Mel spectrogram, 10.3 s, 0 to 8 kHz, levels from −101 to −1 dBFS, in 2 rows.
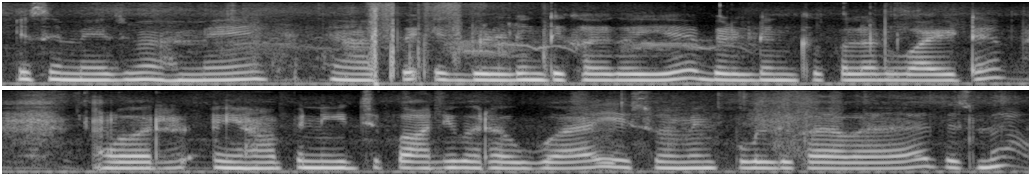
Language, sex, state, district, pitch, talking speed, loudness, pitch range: Hindi, female, Chhattisgarh, Kabirdham, 225 Hz, 185 wpm, -27 LUFS, 215-235 Hz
